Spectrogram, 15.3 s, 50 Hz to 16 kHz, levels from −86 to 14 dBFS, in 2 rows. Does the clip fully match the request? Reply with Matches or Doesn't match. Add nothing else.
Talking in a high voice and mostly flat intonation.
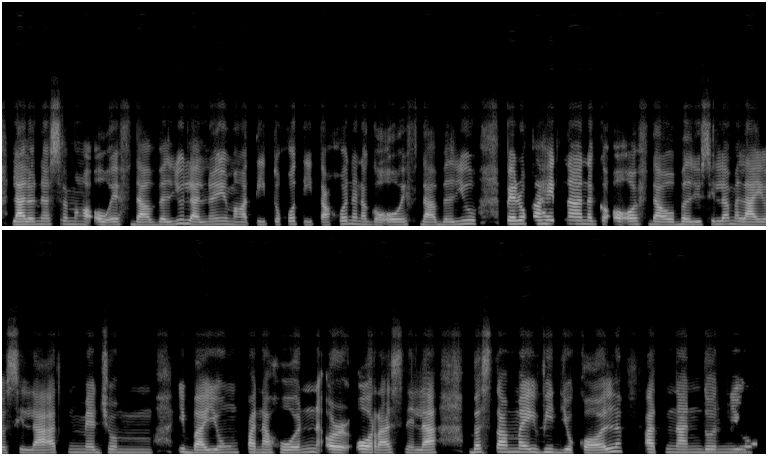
Matches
